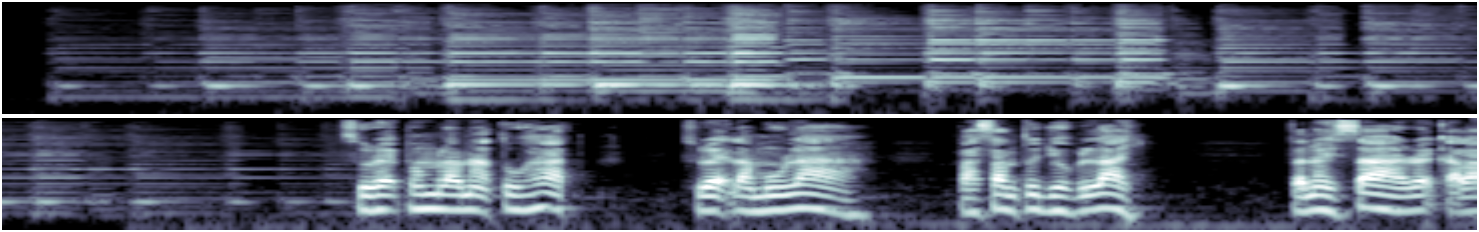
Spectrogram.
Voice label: good news, urak lawoi; malay

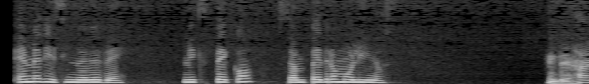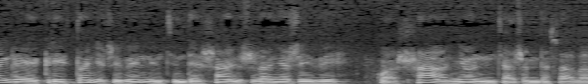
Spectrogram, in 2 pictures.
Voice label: mixtec diagnostic spanish mexico

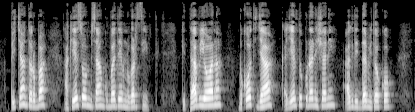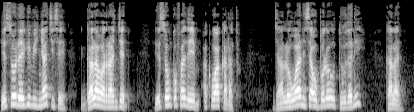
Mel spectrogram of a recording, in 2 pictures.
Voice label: borana sakuye; laali chaqasi jiradin 7 jesus lord and saviour

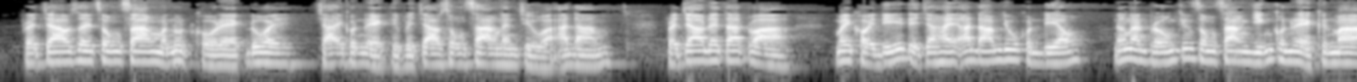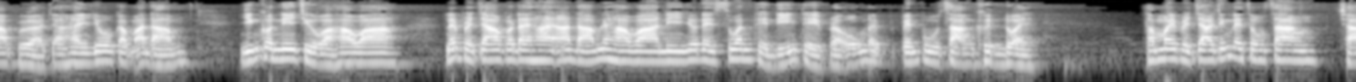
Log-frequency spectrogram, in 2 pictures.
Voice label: words of life creation to christ thai southern

